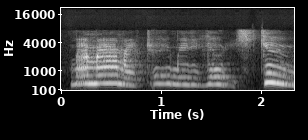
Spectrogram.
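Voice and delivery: put-on squeaky voice, very high and loud. Recalling a British guy who called up schools: imitating his voice. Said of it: "what was his voice? He did something like".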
